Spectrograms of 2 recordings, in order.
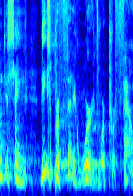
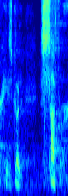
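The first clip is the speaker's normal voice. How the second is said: hushed; 6 semitones lower, 8 dB quieter, faster than usual. Acted. Hushed telling of Jesus' suffering.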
